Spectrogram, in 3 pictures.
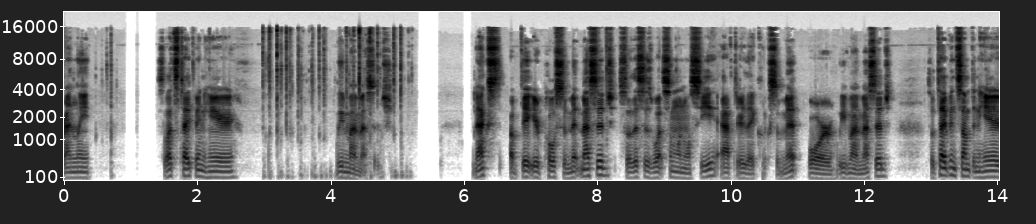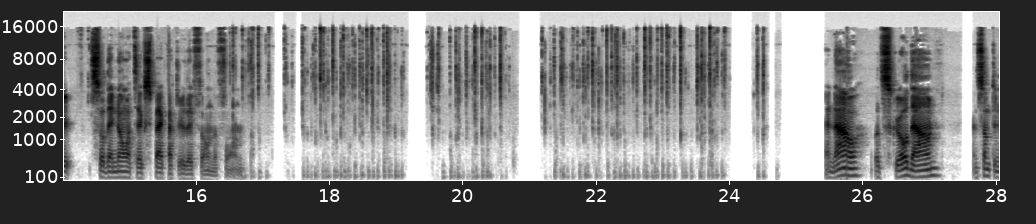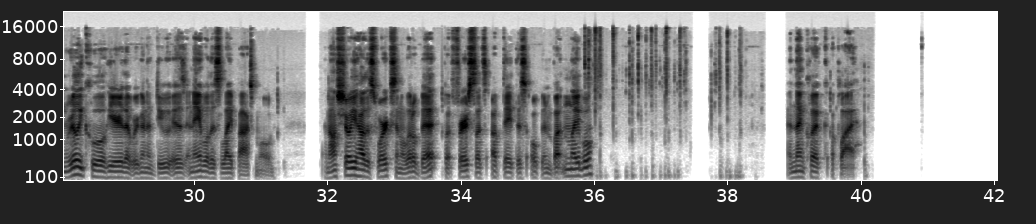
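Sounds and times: keyboard typing: 0.4 - 0.8, 3.0 - 5.3, 16.5 - 24.6, 35.9 - 38.3.

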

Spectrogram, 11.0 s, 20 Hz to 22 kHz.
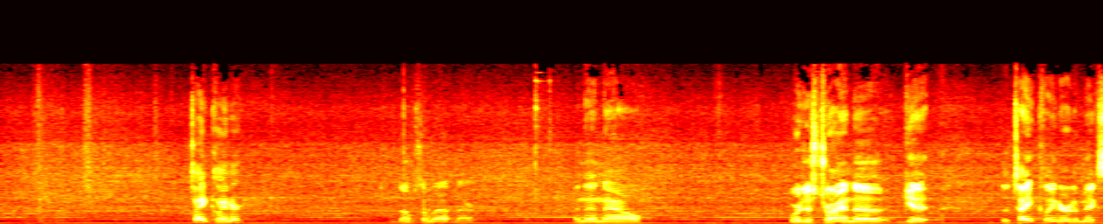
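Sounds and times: pump motor humming: 0.0 - 11.0.

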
